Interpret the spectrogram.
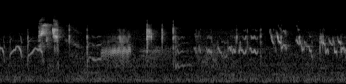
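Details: Pet budgies twittering: small wavy whistled phrases and quick chirps, a couple of louder sharp notes early on, soft chattering continuing throughout.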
